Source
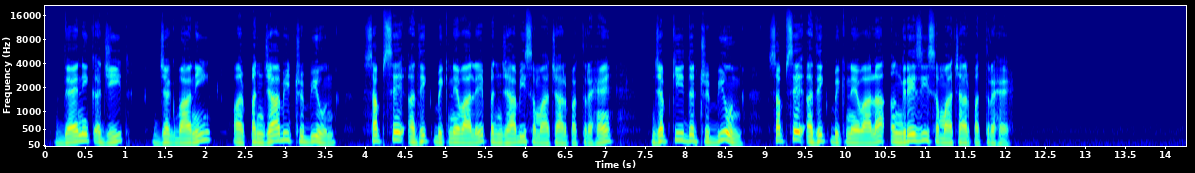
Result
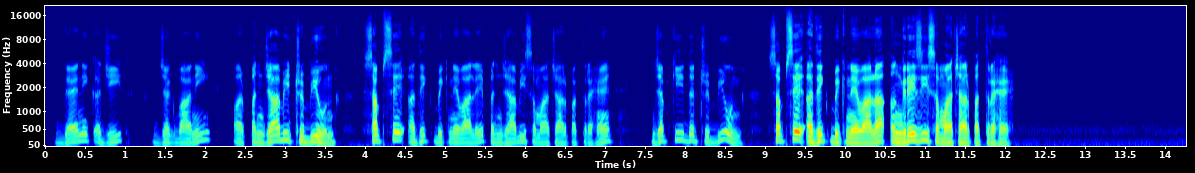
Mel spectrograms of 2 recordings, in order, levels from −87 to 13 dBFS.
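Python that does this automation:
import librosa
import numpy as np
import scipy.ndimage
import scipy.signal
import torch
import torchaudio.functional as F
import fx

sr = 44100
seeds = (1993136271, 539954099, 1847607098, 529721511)

y = fx.gain(x, sr, db=fx.line((2.48, -8.0), (3.08, 3.0), (4.1, 3.0), (4.6, -6.0), (8.57, -6.0), (9.32, 5.5)))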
